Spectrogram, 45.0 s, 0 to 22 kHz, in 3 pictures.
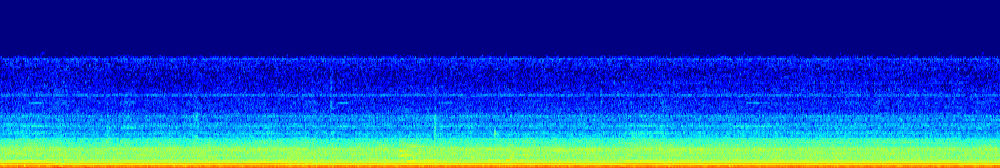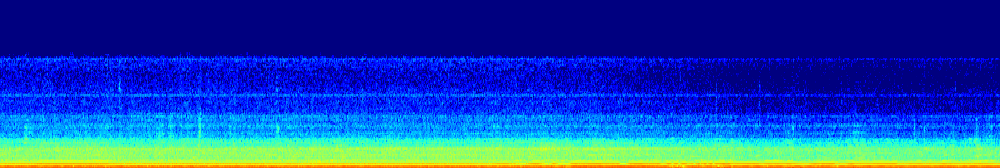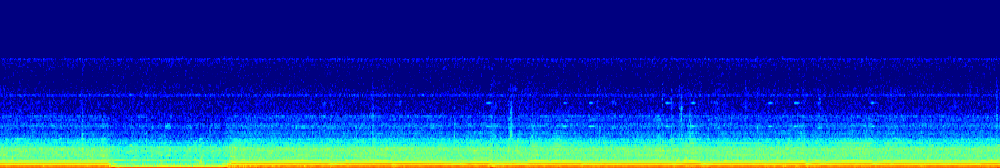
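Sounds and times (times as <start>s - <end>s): constant whine: 0.0s - 45.0s
diesel engine running: 0.0s - 45.0s.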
